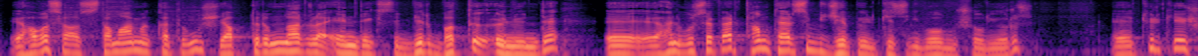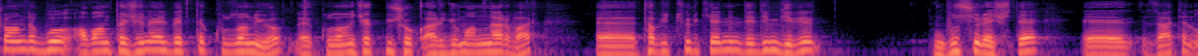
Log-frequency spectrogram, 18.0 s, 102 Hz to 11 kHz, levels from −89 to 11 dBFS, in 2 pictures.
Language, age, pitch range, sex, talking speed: Turkish, 60-79, 120-160 Hz, male, 145 wpm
